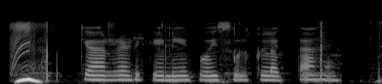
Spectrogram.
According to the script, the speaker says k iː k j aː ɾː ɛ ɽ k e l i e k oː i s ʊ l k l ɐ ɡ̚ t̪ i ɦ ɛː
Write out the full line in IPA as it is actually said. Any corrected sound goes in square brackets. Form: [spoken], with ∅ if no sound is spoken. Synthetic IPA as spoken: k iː k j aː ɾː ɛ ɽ k e l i e k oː i s ʊ l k l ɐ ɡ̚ t̪ [a] ɦ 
